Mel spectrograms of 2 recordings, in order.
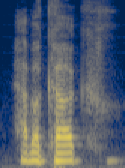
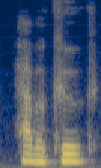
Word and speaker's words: Habakkuk: kind of throws people have a cook you know you can actually pronounce it any way that you'd like as far as that goes you can say have a cook have a kook Habakkuk you know how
